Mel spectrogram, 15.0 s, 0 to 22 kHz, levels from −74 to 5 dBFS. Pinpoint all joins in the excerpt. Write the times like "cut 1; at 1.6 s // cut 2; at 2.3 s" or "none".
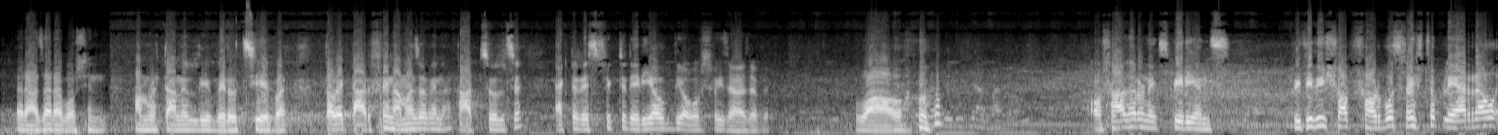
cut 1; at 1.0 s

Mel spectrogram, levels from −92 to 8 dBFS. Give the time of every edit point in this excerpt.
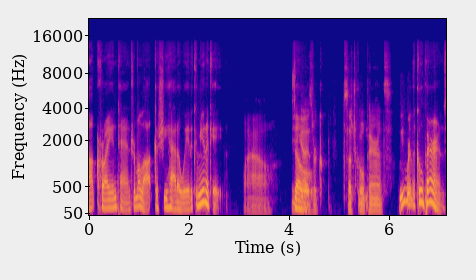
none

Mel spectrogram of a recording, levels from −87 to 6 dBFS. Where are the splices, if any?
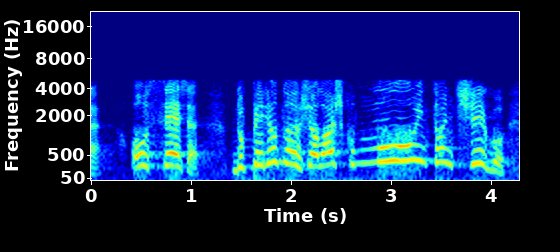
none

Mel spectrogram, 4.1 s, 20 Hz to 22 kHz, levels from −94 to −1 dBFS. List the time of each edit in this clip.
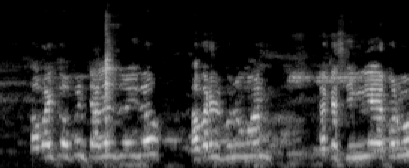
none

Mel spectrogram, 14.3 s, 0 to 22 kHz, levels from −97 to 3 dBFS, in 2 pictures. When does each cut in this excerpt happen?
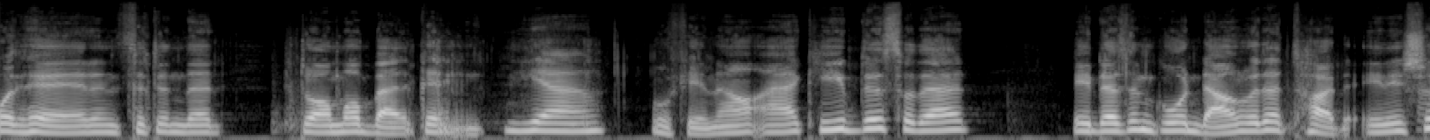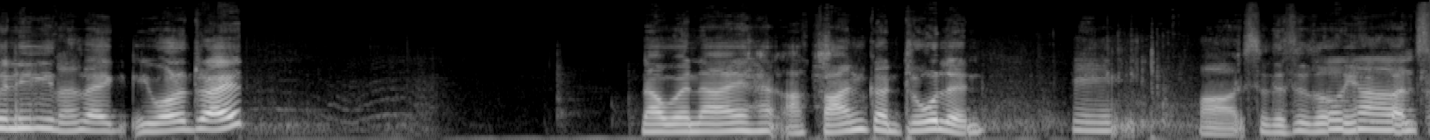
none

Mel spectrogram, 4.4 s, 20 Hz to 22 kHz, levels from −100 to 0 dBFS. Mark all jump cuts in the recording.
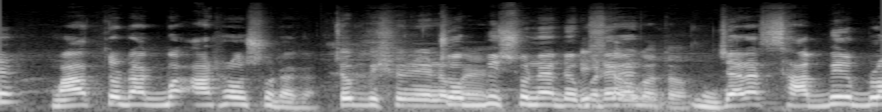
cut 1; at 1.5 s

